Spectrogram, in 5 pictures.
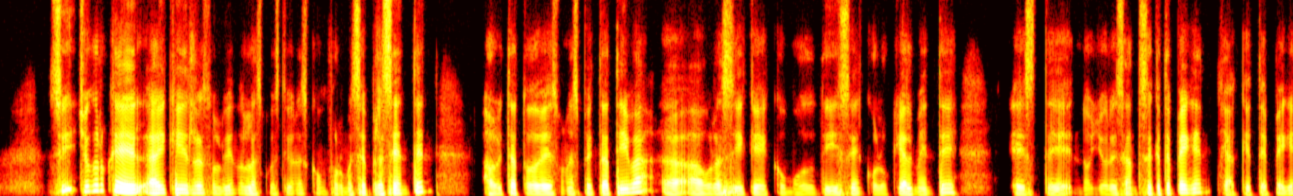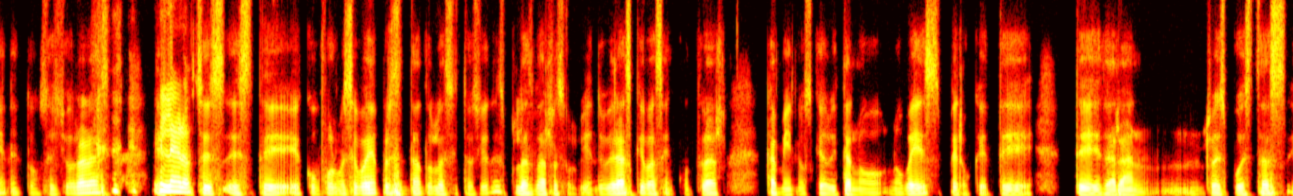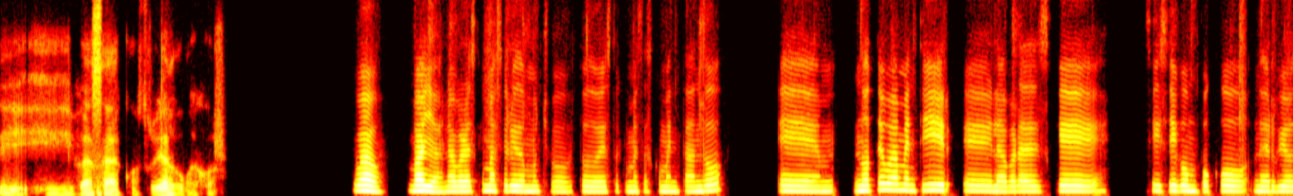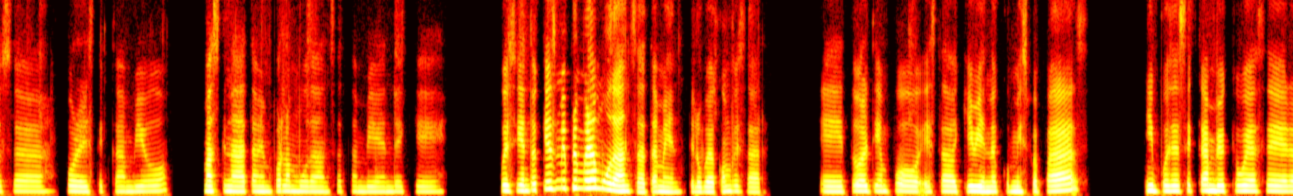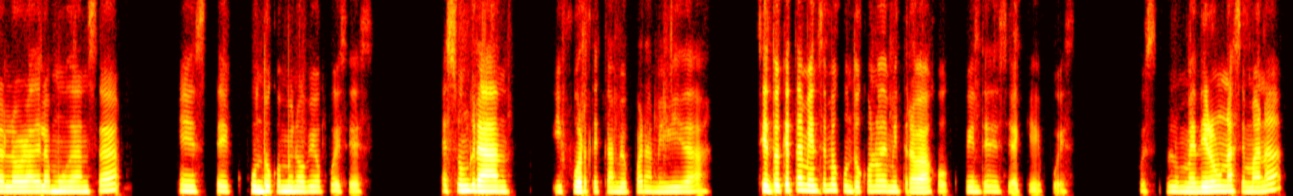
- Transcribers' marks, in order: chuckle; tapping; other background noise
- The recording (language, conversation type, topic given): Spanish, advice, ¿Cómo puedo mantener mi motivación durante un proceso de cambio?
